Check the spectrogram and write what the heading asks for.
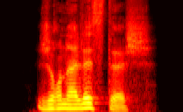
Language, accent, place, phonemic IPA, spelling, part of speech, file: German, Germany, Berlin, /ʒʊʁnaˈlɪstɪʃ/, journalistisch, adjective, De-journalistisch.ogg
- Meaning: journalistic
